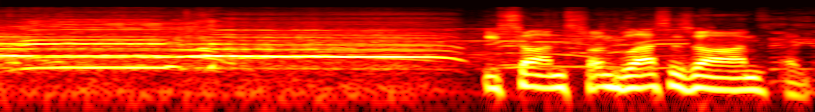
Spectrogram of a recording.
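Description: A man shouts excitedly in a crowd.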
